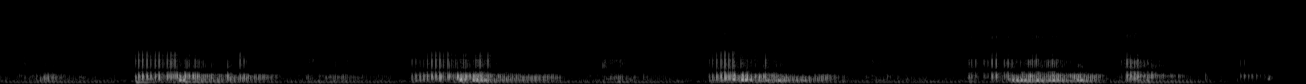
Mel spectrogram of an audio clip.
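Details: A calm house cat purrs in a relaxed state, low vibrating rumble rising in louder bursts roughly every three seconds with softer inhalation purrs between, faint room hum underneath.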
